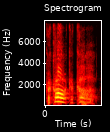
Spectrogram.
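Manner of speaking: very high and loud, silly; a babbling hurt monster groaning; dazed wounded creature. Acted. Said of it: "he would say something like".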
